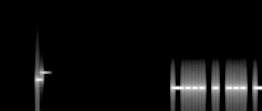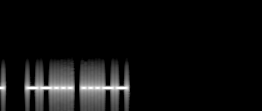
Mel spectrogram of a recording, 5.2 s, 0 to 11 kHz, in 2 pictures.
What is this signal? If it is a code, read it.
Morse code, heard as a keyed tone, about 34 wpm, 700 Hz. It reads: BEST 73
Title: Common QSO Phrases 35wpm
